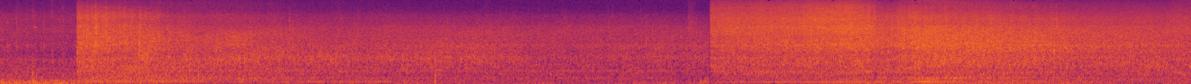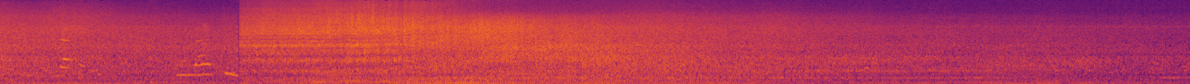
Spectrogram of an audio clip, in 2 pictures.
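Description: Car driving through flooded streets: a steady rush of water spray from the tyres over a low engine hum, swelling and fading, changing abruptly about a second in, about nine seconds in and about nineteen seconds in.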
